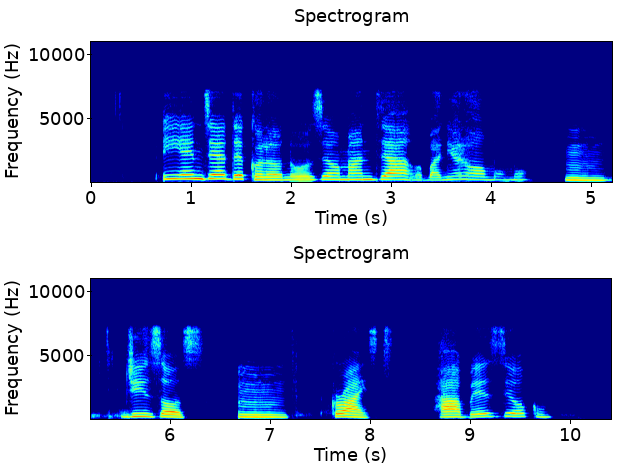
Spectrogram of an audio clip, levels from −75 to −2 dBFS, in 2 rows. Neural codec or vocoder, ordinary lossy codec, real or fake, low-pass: codec, 16 kHz, 0.5 kbps, X-Codec, HuBERT features, trained on LibriSpeech; none; fake; 7.2 kHz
